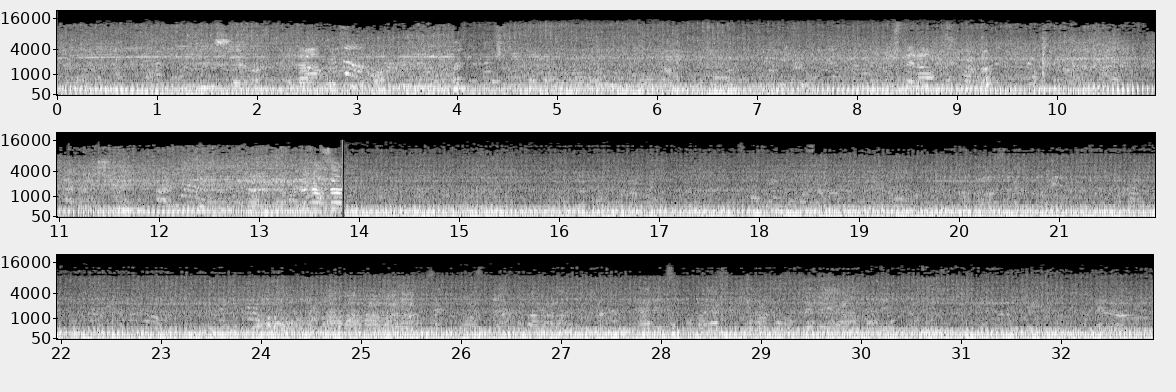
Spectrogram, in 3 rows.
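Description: Small petrol engines of Autopia ride cars idling in a steady low hum, with people's voices mixed in. About 14 seconds in the hum becomes steadier and closer.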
